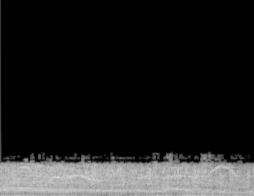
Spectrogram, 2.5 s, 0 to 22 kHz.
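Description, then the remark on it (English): A large crowd of factory employees who just finished an 8-hour shift roars and cheers steadily outdoors, a dense wall of overlapping voices that stays loud and unbroken throughout, with a muffled, narrow tone like an old broadcast recording. “A big crowd of employees, ladies and gentlemen, who have just finished an 8-hour shift are gathered for this special program.”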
